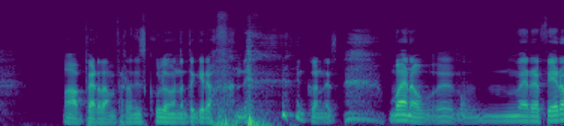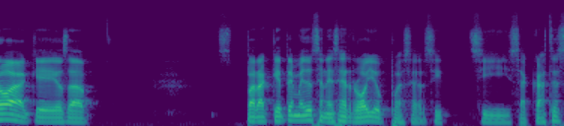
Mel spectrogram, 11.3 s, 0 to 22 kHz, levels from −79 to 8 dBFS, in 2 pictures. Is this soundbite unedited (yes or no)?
yes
